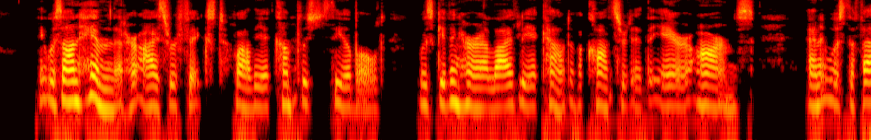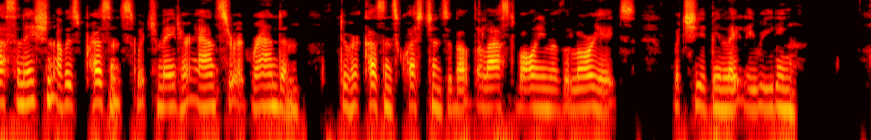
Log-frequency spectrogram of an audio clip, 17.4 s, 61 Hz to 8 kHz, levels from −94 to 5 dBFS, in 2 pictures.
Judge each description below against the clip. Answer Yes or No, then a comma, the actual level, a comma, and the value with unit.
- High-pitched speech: Yes, high, 200 Hz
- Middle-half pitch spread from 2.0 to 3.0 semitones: Yes, narrow, 2.4 semitones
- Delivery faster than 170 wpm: Yes, average, 195 wpm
